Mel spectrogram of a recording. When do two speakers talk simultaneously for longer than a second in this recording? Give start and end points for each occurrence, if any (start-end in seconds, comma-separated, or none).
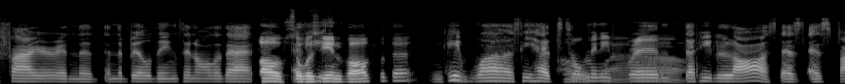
5.6-6.9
